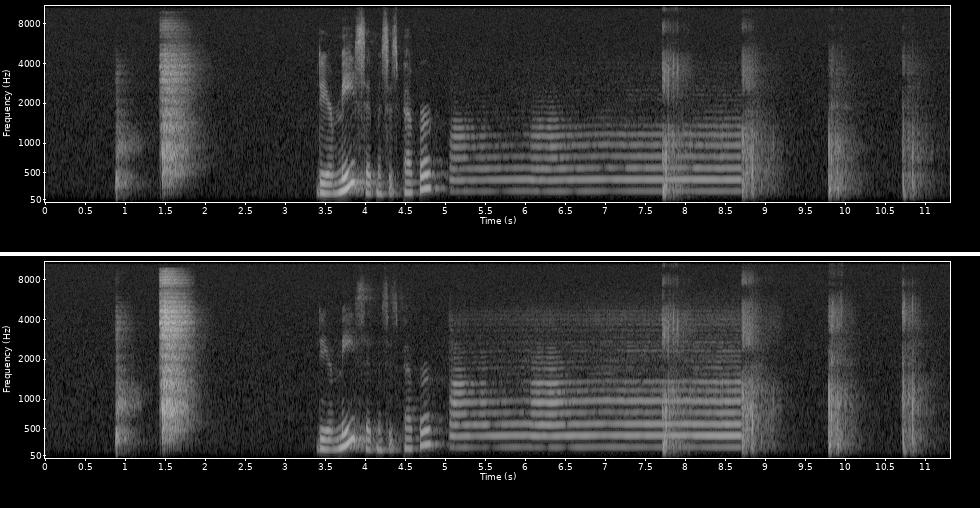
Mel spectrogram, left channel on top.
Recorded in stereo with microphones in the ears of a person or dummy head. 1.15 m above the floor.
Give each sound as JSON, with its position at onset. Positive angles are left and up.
{"t": 0.9, "sound": "a crack", "side_deg": -20, "distance_m": 1.0}
{"t": 3.4, "sound": "a woman speaking", "side_deg": 50, "distance_m": 1.4}
{"t": 5.0, "sound": "a trumpet", "side_deg": -80, "distance_m": 3.0}
{"t": 7.7, "sound": "footsteps", "side_deg": 5, "distance_m": 2.0}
